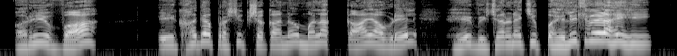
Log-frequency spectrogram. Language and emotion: Marathi, surprised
